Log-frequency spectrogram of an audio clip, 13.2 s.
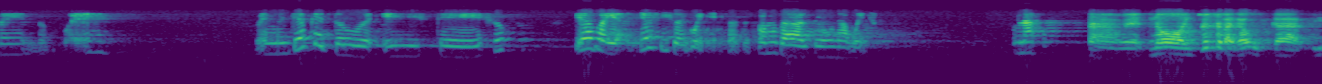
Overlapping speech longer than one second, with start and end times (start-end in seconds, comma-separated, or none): none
